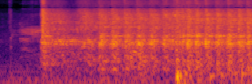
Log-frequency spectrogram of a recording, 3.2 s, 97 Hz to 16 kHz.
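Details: BMW 335xi built motor with JB4 tune and port injection, first start after fixing unplugged terminal 50 starter feed: quick crank, catches at once, steady even lumpy idle, no knocks or misses; normal start and idle.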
